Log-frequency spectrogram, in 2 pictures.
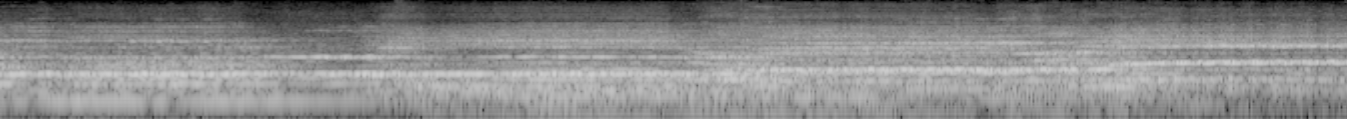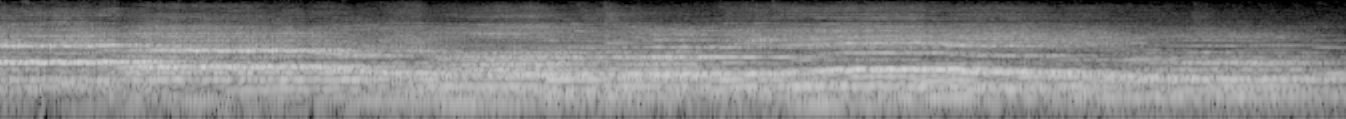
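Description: A choir singing slow, sustained chords, several voice parts moving together. The singing dies away at the very end.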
